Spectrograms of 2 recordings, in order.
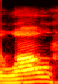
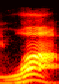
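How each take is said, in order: First: The syllable ends with an added o sound. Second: The syllable ends on a plain a vowel. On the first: The speaker calls it wrong. "আপনারা কেউ কেউ এইভাবে বলছেন" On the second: The speaker calls it right. "ওয়া হয়।"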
